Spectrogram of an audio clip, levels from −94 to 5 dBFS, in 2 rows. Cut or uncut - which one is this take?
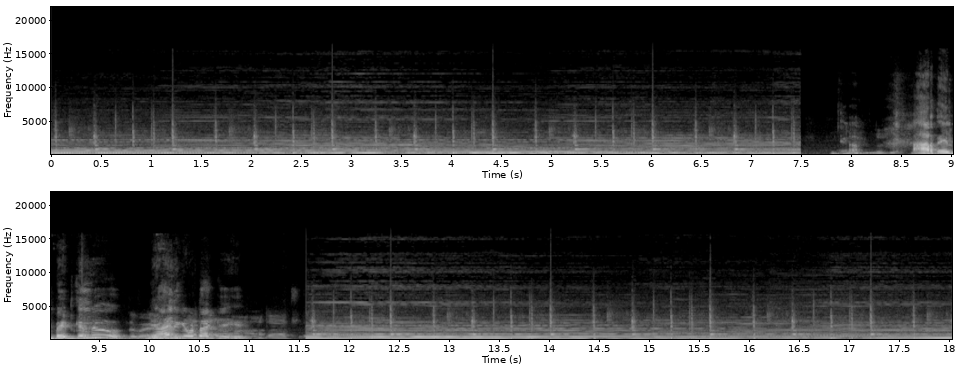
uncut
